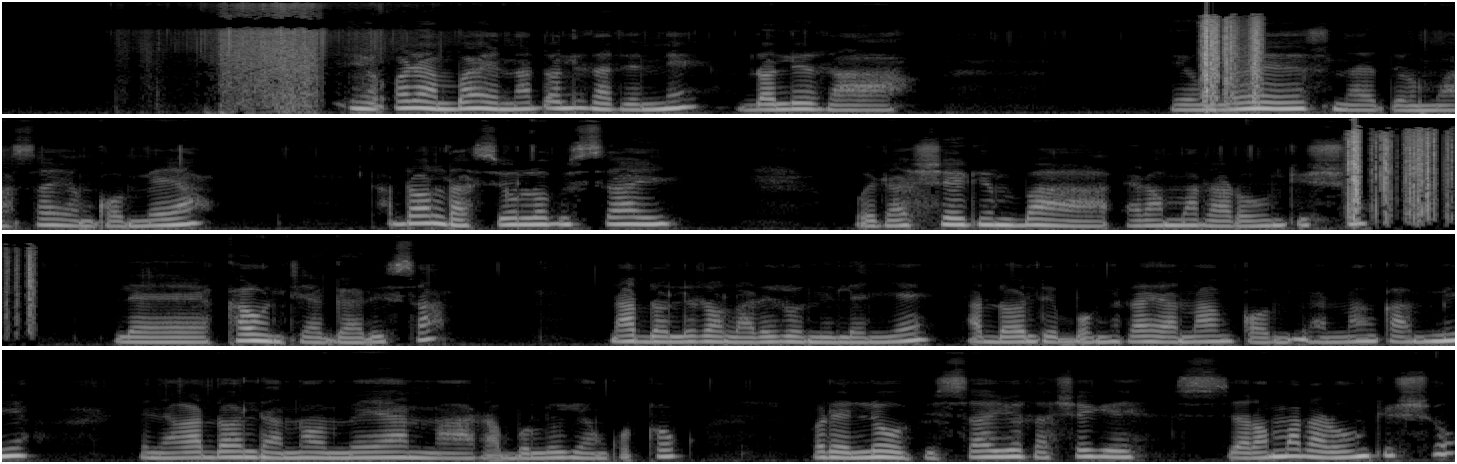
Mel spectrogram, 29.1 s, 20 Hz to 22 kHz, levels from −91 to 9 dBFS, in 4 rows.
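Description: MP3 compression runs throughout the speech, and its damage is plainly audible. The sound fits a low bitrate of around 64 kbps, likely leaving the encoder short of bits. Faint detail flickers in and out with a watery, swirly quality, and sibilants turn metallic.

Cable scratch noise appears from 5.98 to 6.32 s, somewhat louder than the speech, and again from 13.94 to 14.70 s, at roughly the speech's level. Each burst likely comes from a worn connector or cable being moved, so that rapidly changing contact resistance adds dense, uneven scratching and rustling over the voice.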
